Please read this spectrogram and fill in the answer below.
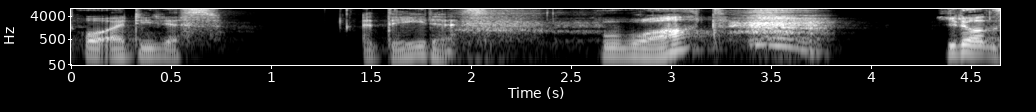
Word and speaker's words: Adidas: Nike or Adidas? Adidas. What? You don't say Adidas, do you? Adidas or Adidas?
